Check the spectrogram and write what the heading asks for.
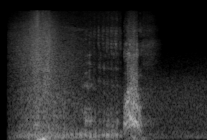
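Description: Logo sound effect for a bulldog crest: a noisy swell, then a single loud dog bark about a second and a quarter in, fading out soon after.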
